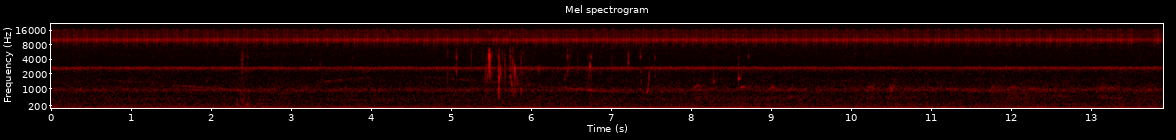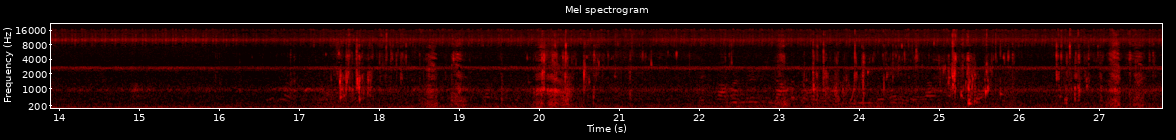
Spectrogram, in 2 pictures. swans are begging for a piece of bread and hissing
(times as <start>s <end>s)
22.7s 27.7s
